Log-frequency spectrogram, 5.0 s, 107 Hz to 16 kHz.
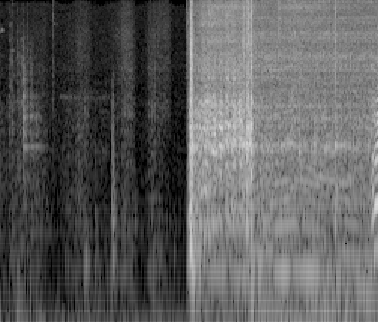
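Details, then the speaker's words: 1953 Plymouth with several corroded cables replaced, jump-started from a battery after about ten years stored: cranks briefly, catches and settles into a steady, even idle with no knocks or misses. "it wants to turn. It wants to start."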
